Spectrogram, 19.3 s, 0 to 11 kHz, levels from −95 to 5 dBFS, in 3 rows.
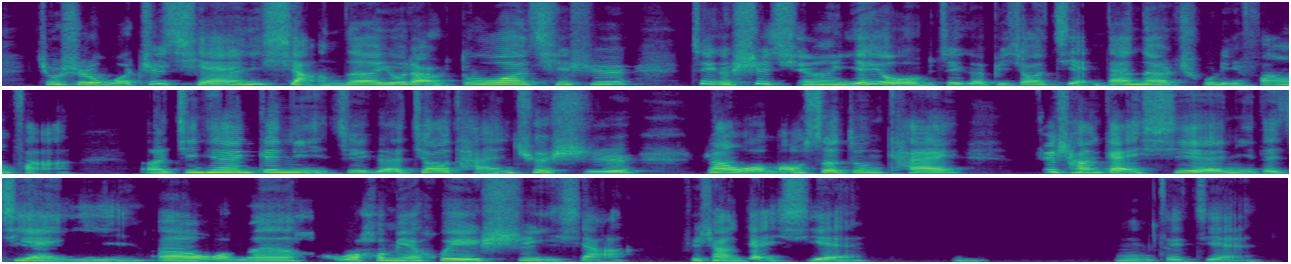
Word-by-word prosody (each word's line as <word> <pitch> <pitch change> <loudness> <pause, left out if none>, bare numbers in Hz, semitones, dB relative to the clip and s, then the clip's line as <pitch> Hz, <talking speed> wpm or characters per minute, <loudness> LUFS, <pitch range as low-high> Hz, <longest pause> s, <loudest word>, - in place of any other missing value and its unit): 就 280 - -2
是 260 -1 +1
我 200 -7 0
之 305 - -3
前 250 -3 +1
想 290 -10 -1
的 225 +2 +3
有 225 +3 +2
点 - - +4
儿 - - -5
多， 255 +2 +3
其 270 0 -5
实 290 +2 -4 0.3
这 325 -4 -2
个 265 - 0
事 310 +6 0
情 235 -6 -3
也 220 +6 +4
有 - - +2
这 220 - -3
个 190 -1 -3
比 190 - -8
较 225 +5 -1
简 225 0 -5
单 245 +5 +2
的 235 -9 +2
处 215 +6 -8
理 190 -7 -4
方 200 +9 -5
法， 200 -1 -9 0.3
呃， 220 0 0
今 265 +5 +2
天 275 -2 +6
跟 280 +1 +4
你 250 -4 0
这 230 -1 -5
个 190 -2 0
交 240 +5 +1
谈 245 -6 -6
确 260 +6 0
实 360 - +1 0.3
让 245 -6 +5
我 175 -2 +4
茅 185 +3 0
塞 245 +4 +3
顿 230 -2 -3
开， 200 -2 +2 0.4
非 310 - 0
常 260 -5 +2
感 235 -5 +4
谢 210 -3 +2
你 185 -2 -5
的 185 +3 -2
建 195 -4 -1
议， 190 +2 -8
呃， 195 -2 +5
我 180 -1 +1
们 205 +4 0
后 - - -15 0.2
我 205 - +4
后 275 +7 -1
面 210 -4 0
会 210 -1 +5
试 225 +5 -2
一 185 - -6
下， 180 - -6 0.3
非 255 - -3
常 250 -6 0
感 - - -1
谢， - - -2 0.4
嗯， - - -13 0.7
嗯， 200 -4 -9
再 180 0 -7
见。 375 - -8
225 Hz, 230 characters per minute, -23 LUFS, 195-265 Hz, 0.7 s, 天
